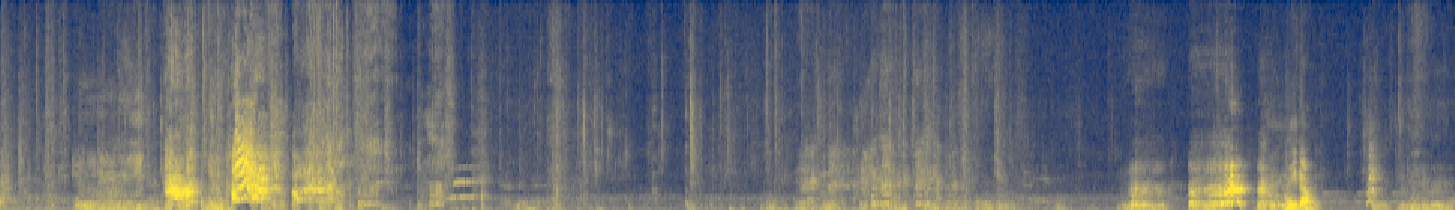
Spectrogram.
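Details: Shiba Inu puppies at play with siblings indoors, their last day together before one goes to a new home; bursts of yips and small barks, then a quieter stretch, and another yelping bout near the end.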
